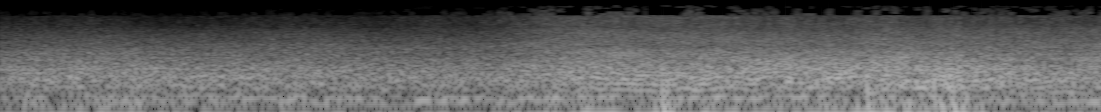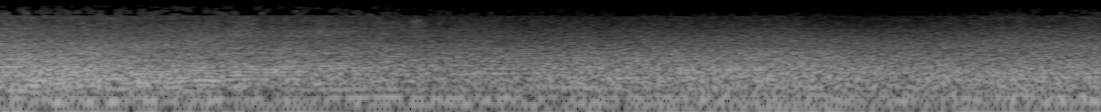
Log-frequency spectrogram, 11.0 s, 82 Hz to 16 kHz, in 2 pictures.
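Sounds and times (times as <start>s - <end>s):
dirt kart engines racing: 0.6s - 9.0s.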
